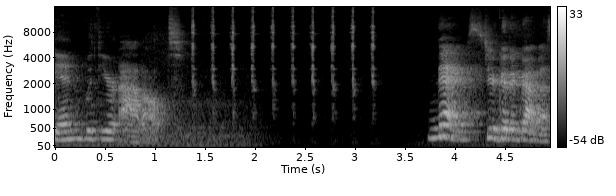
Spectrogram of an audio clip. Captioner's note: timer ticking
